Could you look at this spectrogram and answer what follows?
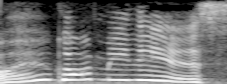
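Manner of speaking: very high-pitched, thrilled, excited tone. Retelling a movie scene where the mayor opens a candy box: imitating excited speech. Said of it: "And he's all excited".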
